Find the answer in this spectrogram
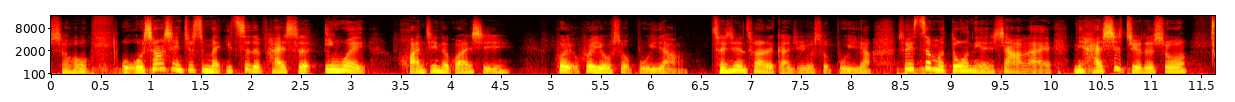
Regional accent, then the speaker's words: Sanxing, Yilan County, Taiwan; 我们是宜兰三星

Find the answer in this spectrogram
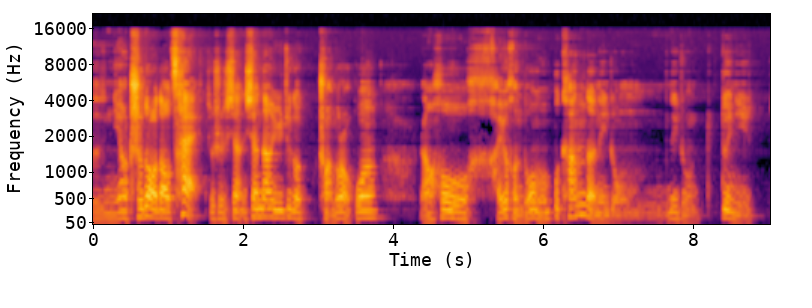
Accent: Shanxi, China; 我是山西人，他从我的老家去到太原去

